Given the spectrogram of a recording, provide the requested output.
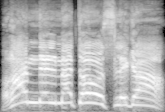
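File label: Demoman move up, French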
